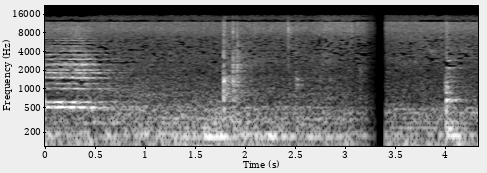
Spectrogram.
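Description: Masala paste sizzling faintly in a non-stick frying pan. A brief ringing tone sounds at the start, there is a light tap about two seconds in, and the sound cuts out for a moment near the end.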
